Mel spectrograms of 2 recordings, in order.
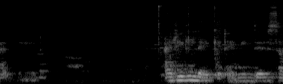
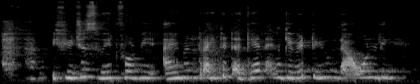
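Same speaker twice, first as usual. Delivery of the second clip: put-on eager child; 8 semitones higher, 4 dB louder than usual. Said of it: "She's like".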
